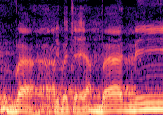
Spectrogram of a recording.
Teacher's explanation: Ba itu juga huruf antara dua bibir.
